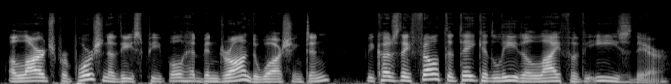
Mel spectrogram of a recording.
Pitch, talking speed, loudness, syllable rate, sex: 155 Hz, 205 wpm, -18 LUFS, 5.4 syllables/s, male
